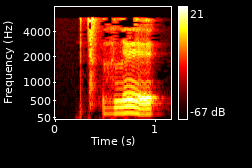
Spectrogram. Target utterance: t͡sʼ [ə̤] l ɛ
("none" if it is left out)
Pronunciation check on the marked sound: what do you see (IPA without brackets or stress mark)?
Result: ə̤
